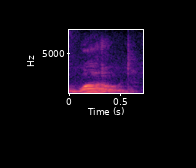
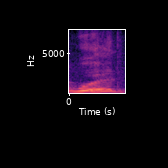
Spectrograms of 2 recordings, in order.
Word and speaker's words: oud: about it, and that it is pronounced woad, and it is Arabic. So it's woad, not wood, but it's W, like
